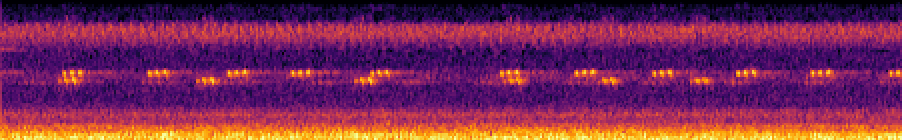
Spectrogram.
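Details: A room with crickets: bright, clipped chirps in doubled bursts at an irregular pace, some short pauses between runs, all above a dull steady hum.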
